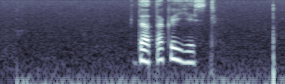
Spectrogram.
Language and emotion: Russian, neutral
